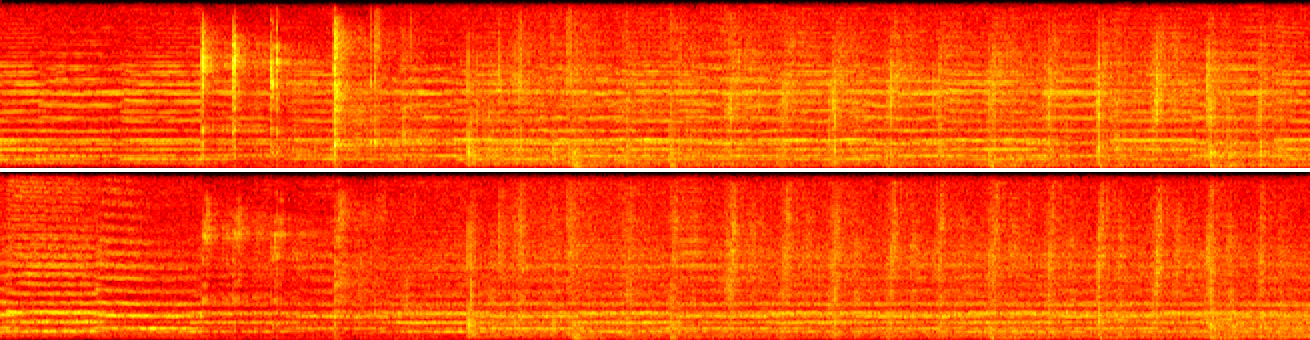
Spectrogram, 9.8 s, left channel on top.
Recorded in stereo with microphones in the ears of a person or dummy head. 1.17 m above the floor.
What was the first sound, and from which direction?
A pop, 65° left (ahead or behind).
